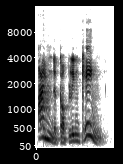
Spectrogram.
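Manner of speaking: high, proud goblin. A narrator's reading. Goblin wearing the crown, high proud boast. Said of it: "said Goblin".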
